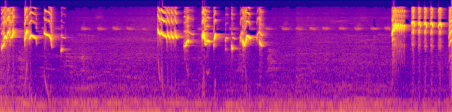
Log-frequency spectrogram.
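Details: Orange-headed thrush delivering loud song with pauses, used to encourage caged birds to sing: clusters of high slurred whistles and chattering notes separated by silent gaps, ending in a fast series of short sharp notes.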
